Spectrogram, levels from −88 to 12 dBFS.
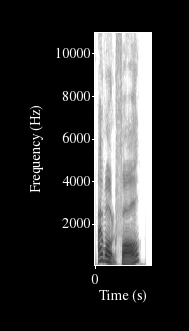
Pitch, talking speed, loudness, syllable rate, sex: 230 Hz, 175 wpm, -13 LUFS, 3.8 syllables/s, female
